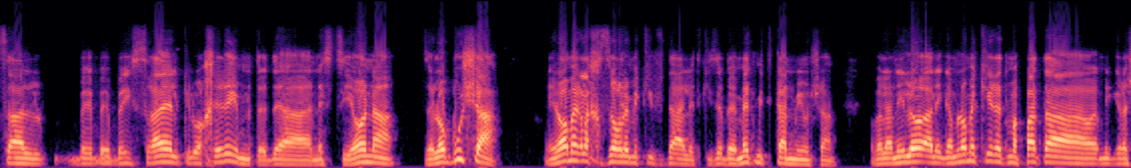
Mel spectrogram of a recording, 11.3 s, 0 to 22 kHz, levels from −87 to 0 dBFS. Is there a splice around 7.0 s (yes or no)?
no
